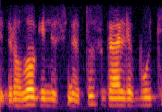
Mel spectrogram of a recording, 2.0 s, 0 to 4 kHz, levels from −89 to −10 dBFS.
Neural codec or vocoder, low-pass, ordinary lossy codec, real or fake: none; 3.6 kHz; Opus, 24 kbps; real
